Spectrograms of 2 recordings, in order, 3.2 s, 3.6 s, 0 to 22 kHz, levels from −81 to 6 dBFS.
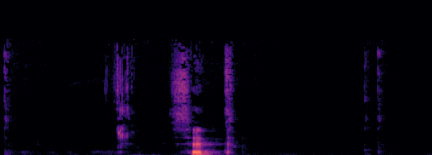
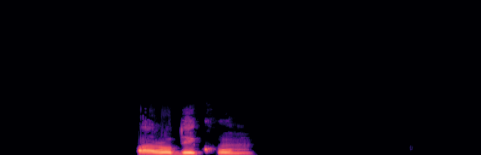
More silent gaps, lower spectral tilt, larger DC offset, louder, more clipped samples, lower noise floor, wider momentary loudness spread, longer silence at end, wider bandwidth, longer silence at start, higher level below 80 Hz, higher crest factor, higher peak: neither; second, -4.5 dB/octave vs -7.5 dB/octave; neither; second, -29 LUFS vs -17 LUFS; neither; second, -74 dBFS vs under -90 dBFS; first, 21 LU vs 12 LU; second, 1.5 s vs 1.75 s; first, 16.5 kHz vs 6.4 kHz; second, 0.85 s vs 1.05 s; about the same, -70 dBFS vs -68 dBFS; first, 26 dB vs 20 dB; second, -8 dBFS vs -2 dBFS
